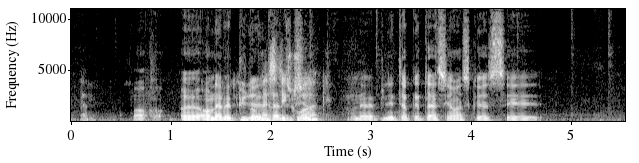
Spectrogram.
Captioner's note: speaking French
